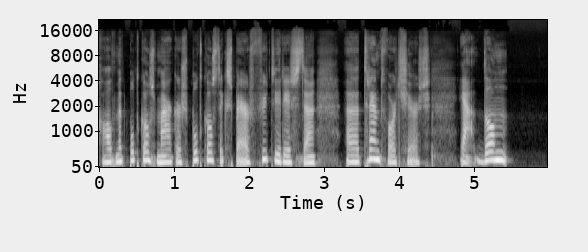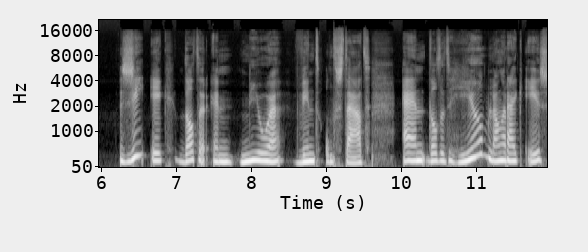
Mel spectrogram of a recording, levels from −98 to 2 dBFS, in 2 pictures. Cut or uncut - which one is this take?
uncut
